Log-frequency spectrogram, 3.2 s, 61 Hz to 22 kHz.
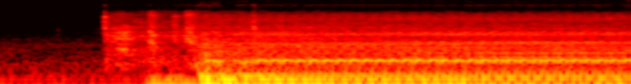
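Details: Suzuki SV650 after rebuild and ignition repair: short crank, catches within half a second and settles into a steady, even idle with no misses or knocks; healthy start.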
